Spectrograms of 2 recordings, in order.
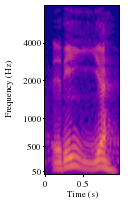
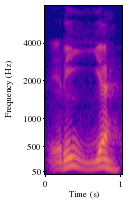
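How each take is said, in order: The two takes are said the same way.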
